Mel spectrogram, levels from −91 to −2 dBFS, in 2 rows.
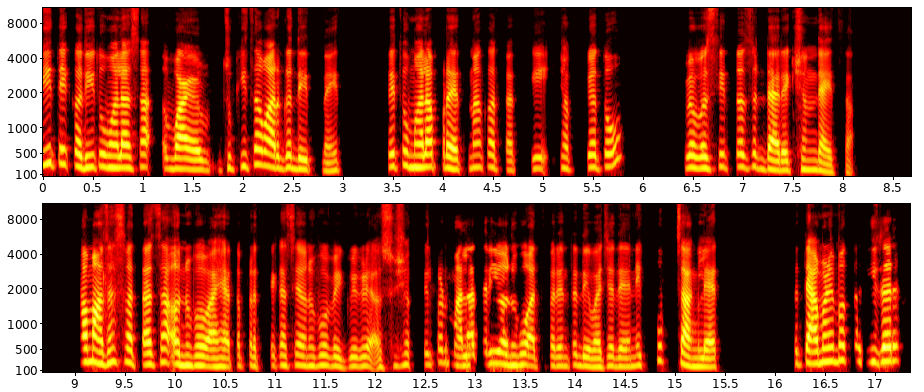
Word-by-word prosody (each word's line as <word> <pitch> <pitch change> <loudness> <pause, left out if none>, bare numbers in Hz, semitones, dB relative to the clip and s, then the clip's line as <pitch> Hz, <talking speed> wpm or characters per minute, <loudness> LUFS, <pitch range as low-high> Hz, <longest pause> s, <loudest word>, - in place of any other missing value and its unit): ही 310 +2 +1
ते 295 - +1
कधी 235 -1 +2
तुम्हाला 225 -2 +3
असा 230 +3 0 0.2
वाई 200 -3 +6 0.3
चुकीचा 245 +6 -3
मार्ग 230 -3 +4
देत 200 -3 -1
नाहीत. 160 +1 -6 0.5
ते 245 - +2
तुम्हाला 235 -2 +4
प्रयत्न 215 +1 +1
करतात 185 -7 -5 0.2
की 210 -1 -6 0.2
शक्यतो 235 - -4 0.7
व्यवस्थितच 225 +2 -2
डायरेक्शन 185 0 +1
द्यायचा. 145 -8 -3 1.0
हा - - +9
माझा 245 -2 +6
स्वतःचा 245 -2 +1
अनुभव 190 -4 +2
आहे. 165 0 +2
आता 195 +4 -5
प्रत्येकाचे 190 +1 -6
अनुभव 185 +1 -3
वेगवेगळे 175 +1 -4
असू 160 +3 -7
शकतील. 205 +1 -9
पण 245 -1 -7
मला 190 +1 +3
तरी 225 +1 -2
अनुभव 200 +1 0
आजपर्यंत 180 +1 -4
देवाच्या 170 0 -2
दयेने 170 +2 -3 0.2
खूप 285 -1 -9
चांगले 165 -3 +4
आहेत. 160 +1 +2 0.8
तर 225 - -9
त्यामुळे 240 +3 +7
मग 290 +1 +1
कधी 255 -1 -6
जर 270 +1 +6
205 Hz, 155 wpm, -24 LUFS, 180-235 Hz, 1.0 s, हा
